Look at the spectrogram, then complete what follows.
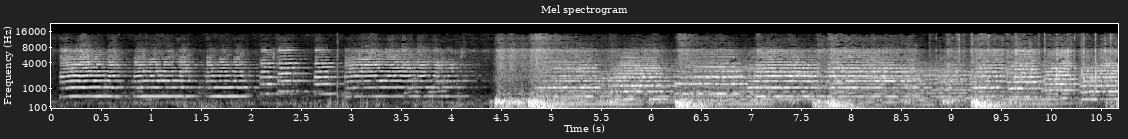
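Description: A processional brass-and-drum band (agrupación musical) playing a march: a lone brass line on held notes, then about four seconds in the full band comes in, louder, with massed brass and a bass drum struck about every second and a half.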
